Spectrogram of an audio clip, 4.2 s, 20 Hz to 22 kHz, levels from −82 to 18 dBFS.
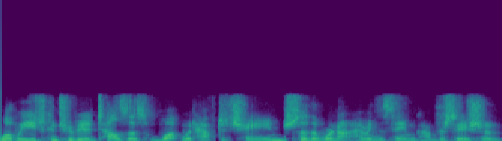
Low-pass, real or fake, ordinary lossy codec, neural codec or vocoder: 7.2 kHz; real; AAC, 32 kbps; none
